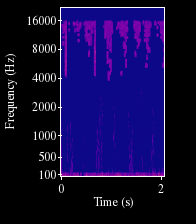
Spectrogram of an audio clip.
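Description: Near silence: only a faint steady low hum.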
